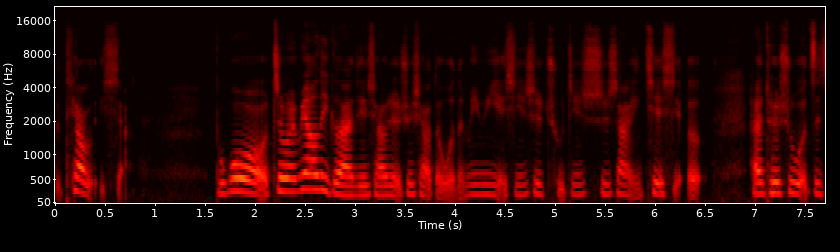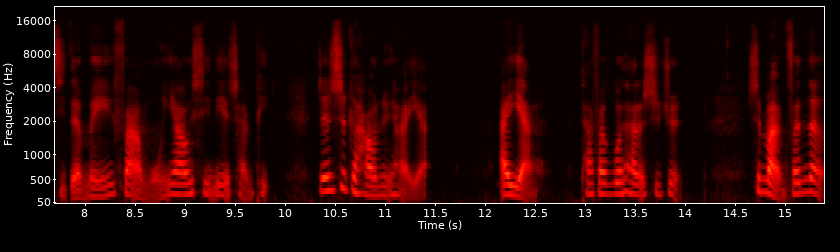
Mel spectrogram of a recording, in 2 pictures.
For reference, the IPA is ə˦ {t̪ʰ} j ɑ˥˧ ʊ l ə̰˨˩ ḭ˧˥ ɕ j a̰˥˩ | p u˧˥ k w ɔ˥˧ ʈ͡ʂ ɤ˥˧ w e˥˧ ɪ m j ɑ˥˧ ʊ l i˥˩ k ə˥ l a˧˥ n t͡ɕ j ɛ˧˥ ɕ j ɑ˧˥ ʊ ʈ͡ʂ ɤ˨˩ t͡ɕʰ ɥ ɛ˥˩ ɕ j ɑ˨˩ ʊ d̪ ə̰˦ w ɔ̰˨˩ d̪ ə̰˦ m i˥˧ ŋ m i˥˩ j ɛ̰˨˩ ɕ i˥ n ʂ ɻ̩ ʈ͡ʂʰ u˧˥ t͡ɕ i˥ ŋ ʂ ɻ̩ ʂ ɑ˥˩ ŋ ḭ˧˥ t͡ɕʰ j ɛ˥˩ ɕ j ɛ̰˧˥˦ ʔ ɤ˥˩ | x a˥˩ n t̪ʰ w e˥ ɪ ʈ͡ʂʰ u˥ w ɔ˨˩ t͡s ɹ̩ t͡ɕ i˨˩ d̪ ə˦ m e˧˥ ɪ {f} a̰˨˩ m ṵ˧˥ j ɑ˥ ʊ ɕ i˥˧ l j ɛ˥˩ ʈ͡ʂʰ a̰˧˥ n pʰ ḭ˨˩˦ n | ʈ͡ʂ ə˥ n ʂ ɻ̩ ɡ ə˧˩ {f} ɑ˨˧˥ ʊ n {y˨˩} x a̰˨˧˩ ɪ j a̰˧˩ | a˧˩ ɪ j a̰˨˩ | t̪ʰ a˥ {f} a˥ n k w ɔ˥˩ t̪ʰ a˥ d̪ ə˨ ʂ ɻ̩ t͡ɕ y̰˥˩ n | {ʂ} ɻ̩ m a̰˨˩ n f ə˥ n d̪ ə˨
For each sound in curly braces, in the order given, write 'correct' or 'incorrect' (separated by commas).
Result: correct, correct, incorrect, correct, correct, correct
